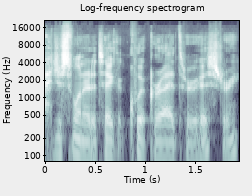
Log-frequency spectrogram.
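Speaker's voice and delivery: put-on sarcastic voice. Retelling a scene where a kid answers a security guard: imitating Morgan's sarcasm. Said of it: "we instantly jump to Morgan's fucking sarcasm".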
